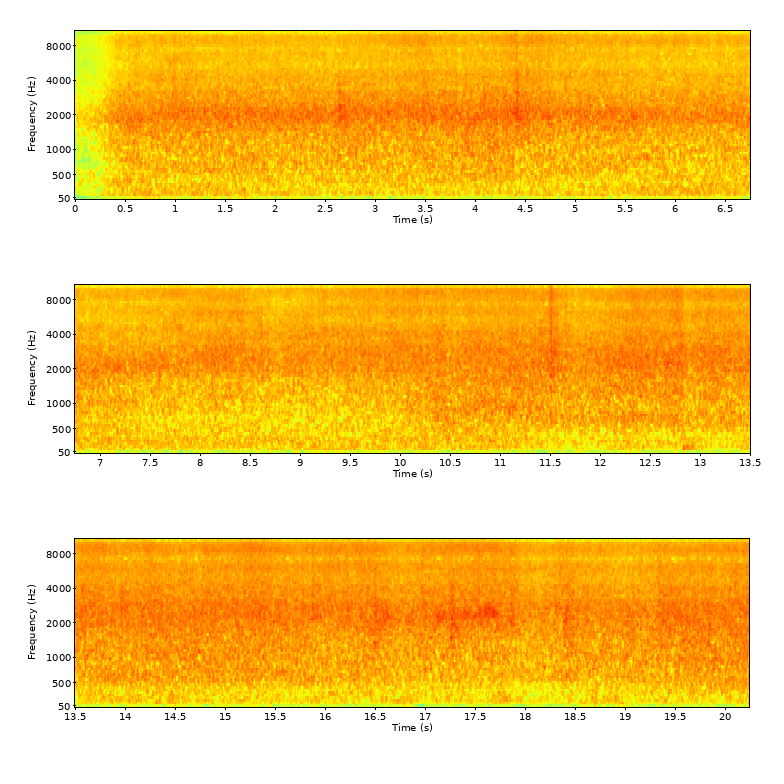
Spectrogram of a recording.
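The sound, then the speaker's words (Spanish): Hurricane winds roar without pause through a side terrace of a house, a dense, loud rushing noise that surges slightly but never lets up across the whole stretch, with no voices. “O sea, yo estoy en un área segura, pero escuchen esa furia de esos vientos del huracán.”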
